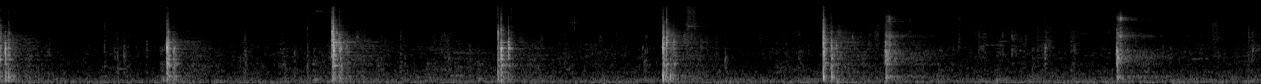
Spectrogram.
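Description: Sharp knocks at a slow, even pace, about one every second and a half, each with a short echo. A longer gap comes before the last knock.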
